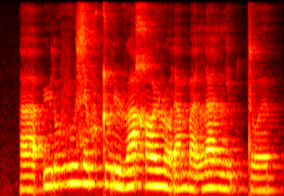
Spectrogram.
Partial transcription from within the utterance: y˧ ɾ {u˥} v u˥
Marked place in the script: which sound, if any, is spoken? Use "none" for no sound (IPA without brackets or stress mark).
u˥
